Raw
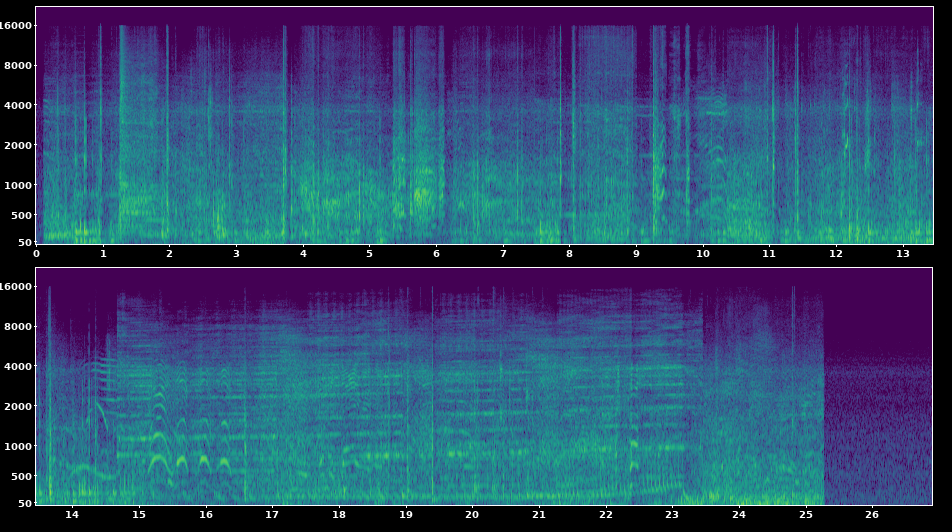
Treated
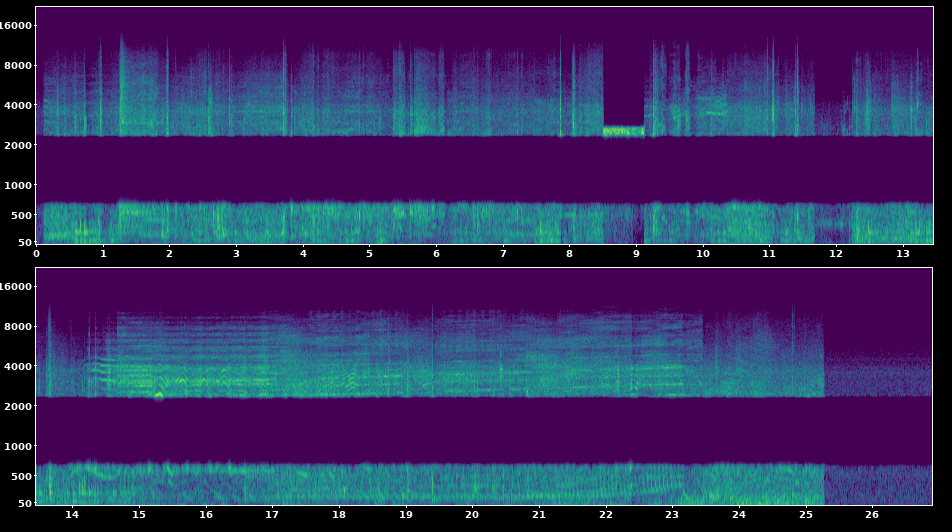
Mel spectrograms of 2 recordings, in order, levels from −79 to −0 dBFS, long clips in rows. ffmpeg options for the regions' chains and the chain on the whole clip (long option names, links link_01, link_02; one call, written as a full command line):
ffmpeg -i in.wav -filter_complex "[0:a]asettb=1/sr,asplit=3[link_01][link_02][link_03];[link_01]atrim=end=8.514[link_04];[link_02]atrim=start=8.51:end=9.13,asetpts=PTS-STARTPTS,afade=type=in:duration=0.004:curve=qsin,afade=type=out:start_time=0.616:duration=0.004:curve=qsin,lowshelf=frequency=320:gain=9,lowpass=frequency=2300:width_type=q:width=0.5098,lowpass=frequency=2300:width_type=q:width=0.6013,lowpass=frequency=2300:width_type=q:width=0.9,lowpass=frequency=2300:width_type=q:width=2.563,afreqshift=-2700[link_05];[link_03]atrim=start=9.126[link_06];[link_04][link_05]acrossfade=duration=0.004:curve1=hsin:curve2=qsin[link_07];[link_07][link_06]acrossfade=duration=0.004:curve1=qsin:curve2=hsin,asettb=1/sr,asplit=3[link_08][link_09][link_10];[link_08]atrim=end=11.684[link_11];[link_09]atrim=start=11.68:end=12.25,asetpts=PTS-STARTPTS,afade=type=in:duration=0.004:curve=qsin,afade=type=out:start_time=0.566:duration=0.004:curve=qsin,acrossover=split=5000[link_12][link_13];[link_13]acompressor=threshold=-42dB:ratio=4:attack=1:release=60[link_14];[link_12][link_14]amix=inputs=2:normalize=0,asplit=3[link_15][link_16][link_17];[link_15]bandpass=frequency=530:width_type=q:width=8,volume=0dB[link_18];[link_16]bandpass=frequency=1840:width_type=q:width=8,volume=-6dB[link_19];[link_17]bandpass=frequency=2480:width_type=q:width=8,volume=-9dB[link_20];[link_18][link_19][link_20]amix=inputs=3:normalize=0,aeval=exprs='val(0)*sin(2*PI*190*n/s)':channel_layout=same[link_21];[link_10]atrim=start=12.246[link_22];[link_11][link_21]acrossfade=duration=0.004:curve1=hsin:curve2=qsin[link_23];[link_23][link_22]acrossfade=duration=0.004:curve1=qsin:curve2=hsin,asettb=1/sr,asplit=3[link_24][link_25][link_26];[link_24]atrim=end=14.214[link_27];[link_25]atrim=start=14.21:end=16.95,asetpts=PTS-STARTPTS,afade=type=in:duration=0.004:curve=qsin,afade=type=out:start_time=2.736:duration=0.004:curve=qsin,acrossover=split=7500[link_28][link_29];[link_29]acompressor=threshold=-51dB:ratio=4:attack=1:release=60[link_30];[link_28][link_30]amix=inputs=2:normalize=0,aecho=1:1:1.3:0.6,atrim=end_sample=120834,asplit=2[link_31][link_32];[link_32]highpass=frequency=720:poles=1,volume=12dB,asoftclip=type=tanh:threshold=-5.5dB[link_33];[link_31][link_33]amix=inputs=2:normalize=0,lowpass=frequency=6400:poles=1,volume=-6dB[link_34];[link_26]atrim=start=16.946[link_35];[link_27][link_34]acrossfade=duration=0.004:curve1=hsin:curve2=qsin[link_36];[link_36][link_35]acrossfade=duration=0.004:curve1=qsin:curve2=hsin,lowpass=frequency=9100:width=0.5412,lowpass=frequency=9100:width=1.3066,equalizer=frequency=2000:width=0.49:gain=12,afftfilt=real='re*(1-between(b*sr/4096,640,2400))':imag='im*(1-between(b*sr/4096,640,2400))':win_size=4096:overlap=0.75,volume=-4dB" out.wav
